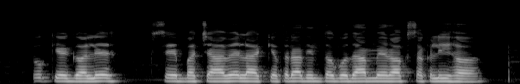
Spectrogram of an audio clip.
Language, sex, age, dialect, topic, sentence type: Magahi, male, 18-24, Western, agriculture, question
